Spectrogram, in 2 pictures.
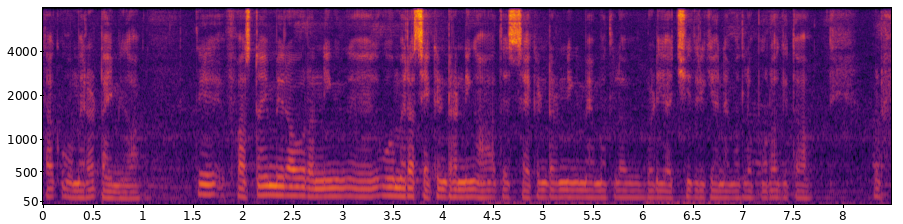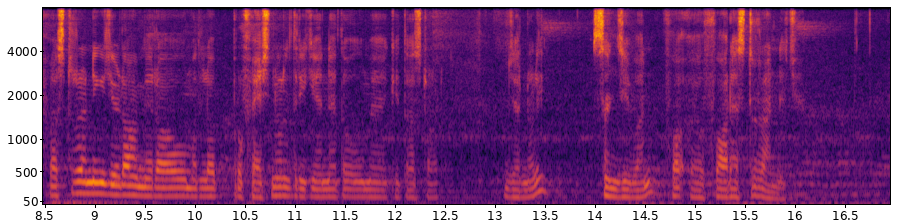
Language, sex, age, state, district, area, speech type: Dogri, male, 30-45, Jammu and Kashmir, Kathua, rural, spontaneous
